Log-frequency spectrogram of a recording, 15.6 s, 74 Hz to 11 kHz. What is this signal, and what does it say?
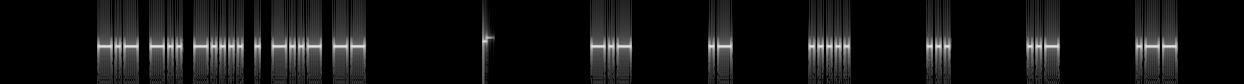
Morse code, heard as a keyed tone, about 22 wpm, spaced as for 11 wpm, 700 Hz. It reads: KD6EXM KA5SUW
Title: USA Call Signs - 6 Characters - 6x Character Spacing - 22wpm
